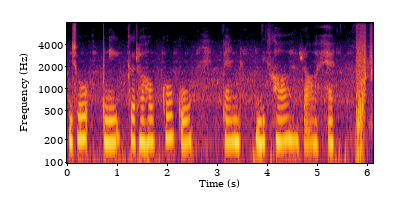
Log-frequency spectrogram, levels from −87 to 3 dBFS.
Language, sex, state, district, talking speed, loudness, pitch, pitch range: Hindi, female, Punjab, Fazilka, 80 wpm, -14 LUFS, 190 Hz, 185-195 Hz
